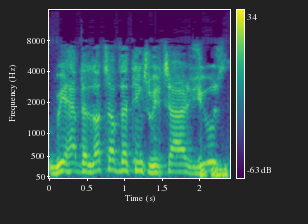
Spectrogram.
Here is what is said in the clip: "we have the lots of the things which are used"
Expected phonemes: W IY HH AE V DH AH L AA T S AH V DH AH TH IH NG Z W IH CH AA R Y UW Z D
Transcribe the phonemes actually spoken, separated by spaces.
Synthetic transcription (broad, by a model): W IY HH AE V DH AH L AA T S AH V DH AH T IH NG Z W IH CH AA R Y UW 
